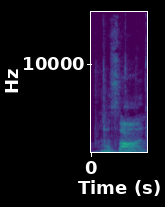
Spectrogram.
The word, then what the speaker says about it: Hasan: Hasan.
